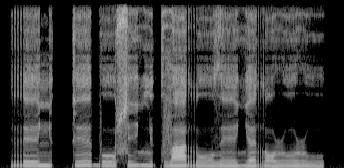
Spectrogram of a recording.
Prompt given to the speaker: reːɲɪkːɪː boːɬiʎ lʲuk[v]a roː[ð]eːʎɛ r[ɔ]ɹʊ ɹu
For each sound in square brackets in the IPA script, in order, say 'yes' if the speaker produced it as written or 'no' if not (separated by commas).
yes, yes, yes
